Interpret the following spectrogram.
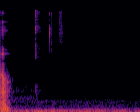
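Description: A few faint computer mouse clicks about half a second to a second in, over a low steady hum; otherwise near silence.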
